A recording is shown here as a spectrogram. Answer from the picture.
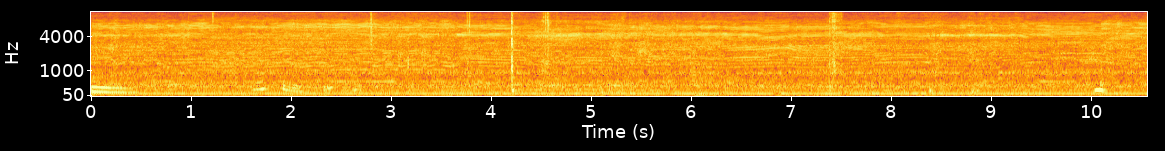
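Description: Small electric pet clipper running with a steady buzz, trimming the overgrown hair between a cat's paw pads. Two sharp clicks about four and seven seconds in.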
